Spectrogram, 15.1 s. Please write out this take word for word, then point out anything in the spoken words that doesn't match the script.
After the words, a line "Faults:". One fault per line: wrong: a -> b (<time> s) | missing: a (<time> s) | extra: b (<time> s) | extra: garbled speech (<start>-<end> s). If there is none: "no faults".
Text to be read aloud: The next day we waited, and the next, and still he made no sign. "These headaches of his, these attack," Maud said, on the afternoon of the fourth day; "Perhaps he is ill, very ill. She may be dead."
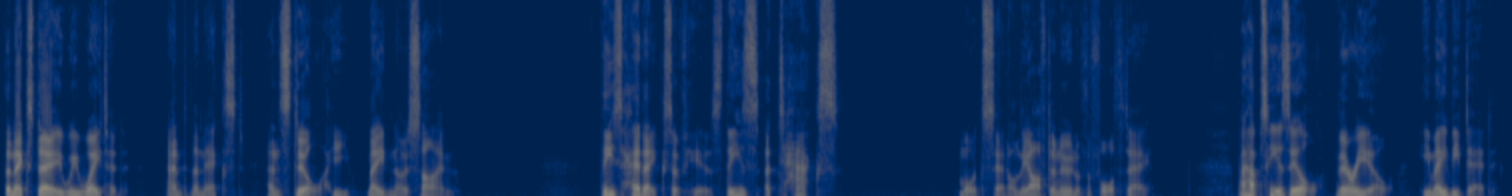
The next day we waited, and the next, and still he made no sign. "These headaches of his, these attacks," Maud said, on the afternoon of the fourth day; "Perhaps he is ill, very ill. He may be dead."
Faults:
wrong: attack -> attacks (7.7 s)
wrong: She -> He (14.2 s)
